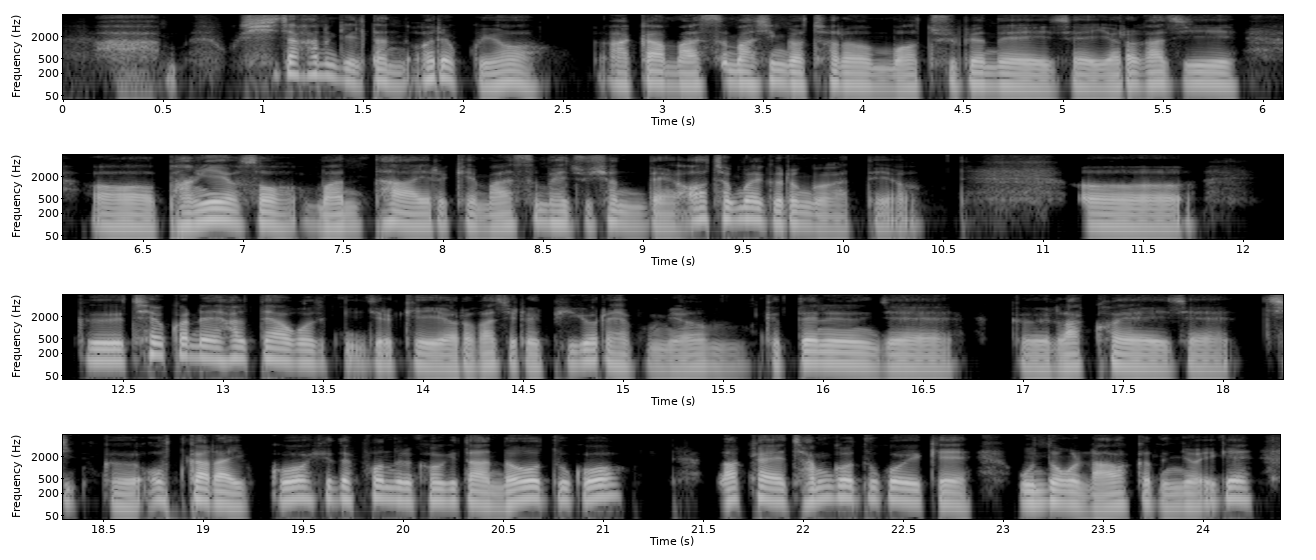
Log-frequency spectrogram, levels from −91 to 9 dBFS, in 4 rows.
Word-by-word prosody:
아 - - -9 0.4
시작하는 190 -2 +1
게 130 - -2
일단 115 -2 -3
어렵고요. 115 -8 -1 0.3
아까 110 +1 +2
말씀하신 105 +3 +1
것처럼 105 -2 +1
뭐 90 +1 0
"주변에 100 -3 0
이제 85 +2 -2
여러 95 +3 +1
가지 110 -1 0 0.4
어 95 -2 +2
방해 105 +10 +3
요소 110 -5 +1
많다." 100 +2 +1
이렇게 100 0 -3
말씀을 100 +6 -2
해 - - +1
주셨는데 105 -3 -3
어 140 - +1
정말 145 -1 +1
그런 110 -3 0
것 90 - -1
같아요. 85 -1 -7 1.0
어 90 -3 +2 0.6
그 130 -1 +4
체육관에 175 0 +1
할 145 +1 +1
때 145 0 -1
하고 120 -3 +2
저기 110 - -10
이렇게 95 - -1
여러 90 0 0
가지를 100 -1 -2
비교를 110 -2 -2
해 95 - -2
보면 90 +1 -6
그때는 105 0 +2
이제 90 -2 -1 0.3
그 - - -8
라커에 95 -1 +1
이제 85 0 -5 0.2
지 - - -3
그 95 -1 -1
옷 135 - -3
갈아입고 135 +3 +3
휴대폰을 145 -1 +1
거기다 125 -3 +1
넣어두고 145 - +3 0.5
라커에 135 +1 +3
잠가두고 140 +1 +1
이렇게 110 -4 +1 0.2
운동을 115 -1 +3
나왔거든요. 95 +1 0
이게 145 +3 +1
105 Hz, 325 characters per minute, -25 LUFS, 95-130 Hz, 1.0 s, 그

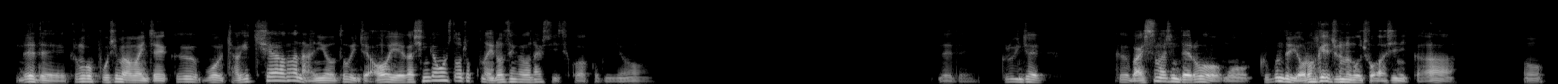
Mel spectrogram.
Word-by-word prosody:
네네. 95 -11 +1
그런 130 +9 -3
거 135 -1 +2
보시면 110 0 0
아마 100 0 +3
인제 95 0 0
그 125 -1 -4
뭐 105 0 -1
자기 100 +8 -4
취향은 180 +2 0
아니어도 95 0 -1
이제 - - -2
'어 115 0 +3
얘가 105 +2 +3
신경을 185 +9 0
써 170 - -4
줬구나.' 160 -10 -5
이런 110 +3 +2
생각은 115 -2 -2
할 120 - -5
수 120 - -17
있을 - - -16
것 - - -10
같거든요. 75 +2 -14 2.9
네네. 85 -1 -14 0.4
그리고 125 +1 -8
인제 120 -3 -1 0.7
그 110 - -10
말씀하신 135 - +1
대로 110 -5 +4
뭐 80 -2 -6
그분들 130 0 +2
여러 105 +7 +5
개 160 +3 +4
주는 120 -3 +2
걸 105 -1 +3
좋아하시니까 85 -2 -3 0.7
어 90 -1 -11
110 Hz, 310 characters per minute, -22 LUFS, 90-130 Hz, 2.9 s, 여러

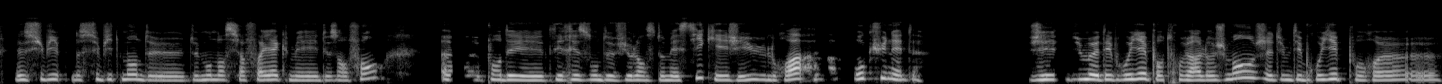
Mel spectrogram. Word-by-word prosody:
de 210 +1 +1
subit 225 +2 -2 0.2
subitement 225 +2 -2
de 190 -2 -2
de 200 - -5
mon 215 +1 0
ancien 205 -1 -3
foyer 200 +1 0
avec 215 0 0
mes 190 -1 0
2 190 +1 -6
enfants, 255 +10 -2 0.9
heu, 190 - -11
pour 215 +1 -2
des 195 -2 +4
des 200 +2 -2
raisons 215 0 -1
de 205 0 +1
violences 200 0 -2
domestiques 195 +10 -2
et 200 -1 +2
j'ai 190 0 0
eu 220 -1 -1
le 205 - -2
droit 205 +5 +6 0.3
à 255 - -8 0.2
aucune 265 +1 +1
aide. 210 -4 -2 1.1
J'ai 210 +2 +3
dû 225 +2 -4
me 235 -2 +8
débrouiller 225 +4 +3
pour 205 -3 -2
trouver 205 -1 -1
un 200 +1 +3
logement, 235 +10 +2
j'ai 235 -7 -1
dû 215 +2 -6
me - - +1
débrouiller 220 +3 +1
pour, 200 -4 -5
heu, 205 0 -2
210 Hz, 175 wpm, -22 LUFS, 200-225 Hz, 1.1 s, me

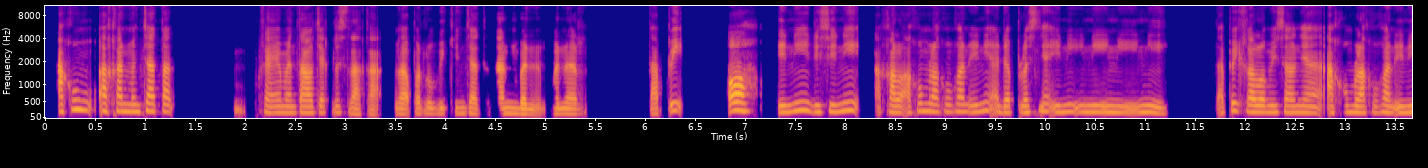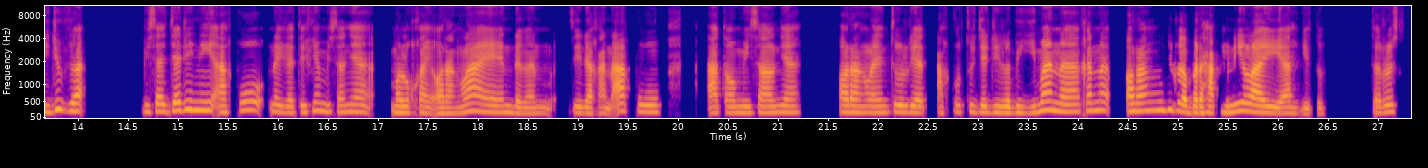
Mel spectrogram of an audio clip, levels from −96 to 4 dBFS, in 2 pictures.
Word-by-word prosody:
aku 260 +4 +2
akan 225 -1 +2
mencatat 215 0 +2 0.9
kayak 180 -1 -1
mental 180 0 +2
ceklis 180 0 -6
lah 145 - +2
Kak, - - -2
nggak 150 -1 +1
perlu 160 0 -3
bikin 160 +1 -7
catatan 155 0 -1
benar-benar. 150 +1 0 0.7
Tapi, - - -2 0.5
"Oh, 245 0 +10 0.3
ini 225 +6 +1
di 195 - -2
sini 225 +5 -1 0.2
kalau 190 -2 0
aku 230 - -4
melakukan 210 -1 -2
ini 215 +5 -2
ada 185 -3 0
plusnya 185 -13 -3
ini 195 +2 -3
ini 195 0 -1
ini 185 -1 -2 0.2
ini." 195 -2 0 0.6
Tapi 235 - -3
kalau 195 -2 +3
misalnya 185 -2 -1
aku 185 +1 0
melakukan 185 0 +1
ini 185 +1 0
juga, 230 -5 +4 0.6
bisa 210 +2 0
jadi 240 +4 +3
nih 255 -1 +3
aku 240 +7 -1
negatifnya 195 +3 -3
misalnya 205 -1 -2 0.2
melukai 185 -1 +1
orang 165 +1 +1
lain, 200 -4 +3
dengan 165 -1 -3 0.2
tindakan 170 -2 -1
aku, 205 -3 +3 0.5
atau 180 0 +1
misalnya 185 +1 0 0.4
orang 190 -1 +4
lain 185 0 +1
tuh 200 -1 +2
lihat 185 -2 +1
aku 180 +2 -5
tuh 200 - -6
jadi 185 -1 +1
lebih 185 +1 -2
gimana. 215 +1 +4
Karena 245 +1 +1 0.2
orang 235 +3 +3
juga 235 -6 +5
berhak 185 -1 +5
menilai 200 -2 +5
ya 165 +1 +3
gitu. 150 0 -7 0.5
Terus 200 +4 -1
195 Hz, 145 wpm, -22 LUFS, 180-215 Hz, 0.9 s, Oh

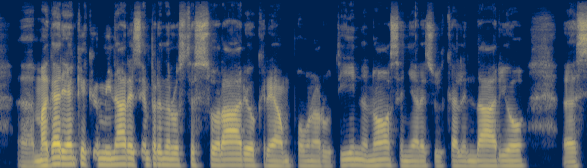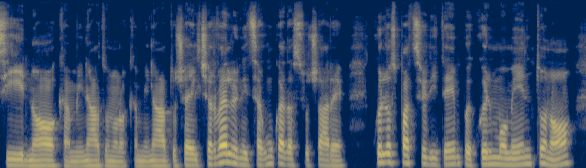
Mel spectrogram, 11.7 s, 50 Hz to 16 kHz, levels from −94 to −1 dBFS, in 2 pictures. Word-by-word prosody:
Uhm, 95 -1 -9
magari 140 +6 +7
anche 140 +1 +2
camminare 135 +1 +2
sempre 135 0 0
nello 125 -1 0
stesso 125 0 +1
orario 120 0 +3
crea 110 -2 -1
un 105 0 -4
po' 110 0 -8
una 105 -1 -4
routine, 120 +4 -5
no, 120 +3 0
segnare 105 -3 -3
sul 105 0 -7
calendario, 110 +1 -1 0.4
uhm, 100 +1 -2
sì, 120 +4 +4
no, 115 +1 +2
ho - - +1
camminato, 110 +1 -4
non 105 - -4
ho 100 - -6
camminato, 110 +1 -4
cioè 125 +3 +1
il 120 -1 -2
cervello 170 +7 +4
inizia 130 -4 0
comunque 150 +5 -7
ad - - -7
associare 120 -3 -3 0.3
quello 180 +1 +1
spazio 170 -4 0
di 135 - -7
tempo 140 +1 -3
e 125 - -4
quel 140 +1 -2
momento, 140 +3 -2
no, 155 +1 +1
120 Hz, 205 wpm, -26 LUFS, 110-135 Hz, 0.4 s, magari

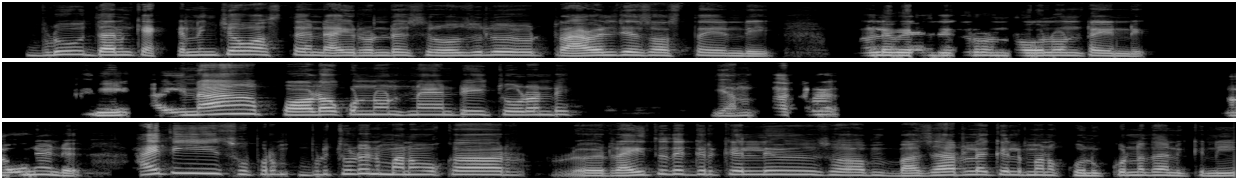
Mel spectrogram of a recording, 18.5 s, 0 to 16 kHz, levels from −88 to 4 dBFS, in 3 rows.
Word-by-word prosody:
ఇప్పుడు 190 +6 -2 0.2
దానికెక్కడినుంచో 205 +2 +1
వస్తాయండి. 210 -4 -2
అయి 180 - +1
రెండేసి 180 +1 -2
రోజులు 200 +4 0 0.3
ట్రావెల్ 175 +4 +4
చేసొస్తాయండి. 180 -5 -1 0.5
మళ్ళీ 185 +1 +3
వీళ్ళ 180 0 +3
దగ్గర 185 +2 -3
2 175 -1 -5
రోజులుంటాయండి. 170 -5 0 1.3
అయినా 205 +6 +4 0.4
పాడవకుండా 225 +3 +4
ఉంటున్నాయండి 225 +1 -1
చూడండి 225 +1 0 0.8
ఎంత 180 +5 -11
క 225 0 -1 2.0
అవునండి. 210 -2 +1 0.4
అయితే 290 +6 +5
ఈ - - +3
సూపర్ 245 0 -5
ఇప్పుడు 225 +5 -8
చూడండి, 270 0 +1
మనమొక 235 0 -1 0.3
ర - - -11 0.5
రైతు 200 +7 +1
దగ్గరికెళ్ళి 240 0 -1 0.3
స - - -4 0.4
బజార్‌లోకెళ్ళి 210 +5 0
మనం 200 -2 -2
కొనుక్కున్న 175 +4 -2
దానికిని 160 -3 -2
205 Hz, 110 wpm, -24 LUFS, 180-225 Hz, 2.0 s, అయితే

